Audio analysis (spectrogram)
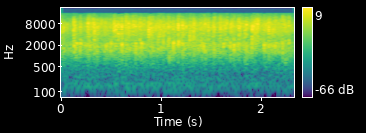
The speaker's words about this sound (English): And it's a wonderful thing. We can applaud that, sure.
